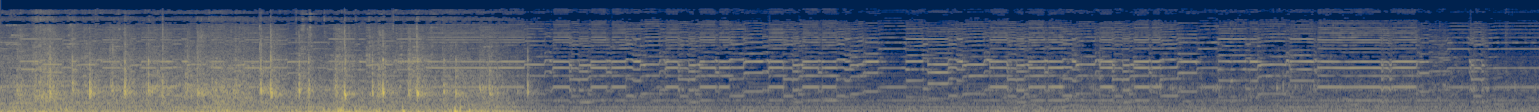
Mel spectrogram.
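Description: Bagpipe music with steady drones, joined for the first five seconds or so by the clip-clop of carriage horses' hooves and street noise. About five seconds in the street sound drops away suddenly, leaving the bagpipe melody alone and quieter.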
